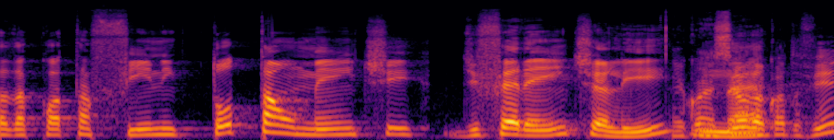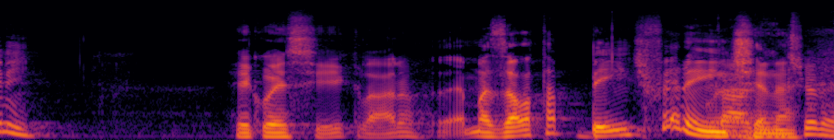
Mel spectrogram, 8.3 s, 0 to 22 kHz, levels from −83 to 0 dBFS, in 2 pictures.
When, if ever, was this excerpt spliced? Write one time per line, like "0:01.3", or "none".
0:02.1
